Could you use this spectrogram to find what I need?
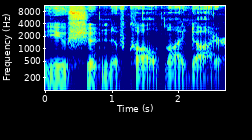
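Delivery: very low, creaky, rough demonic growl. Speaker quoting what a man said to them, in a demon voice. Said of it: "It sounded like a demon voice".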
